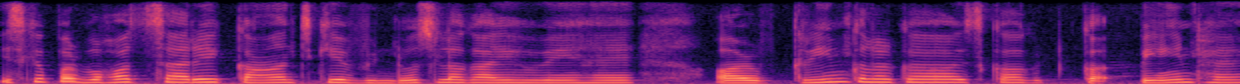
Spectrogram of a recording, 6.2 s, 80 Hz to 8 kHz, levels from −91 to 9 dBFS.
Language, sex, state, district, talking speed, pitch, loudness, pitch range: Hindi, female, Punjab, Kapurthala, 165 wpm, 255 Hz, -17 LUFS, 235-275 Hz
